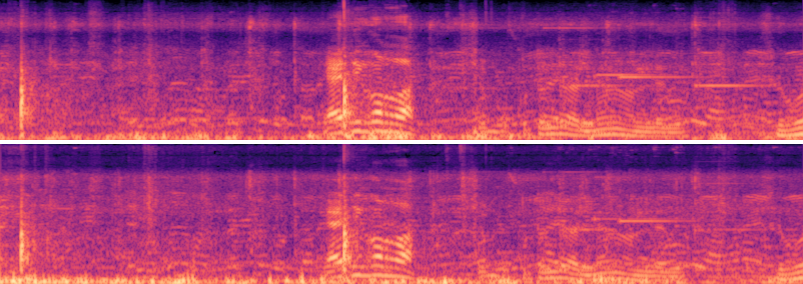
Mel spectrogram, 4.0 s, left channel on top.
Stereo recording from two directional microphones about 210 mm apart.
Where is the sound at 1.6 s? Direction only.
50° left (ahead or behind).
